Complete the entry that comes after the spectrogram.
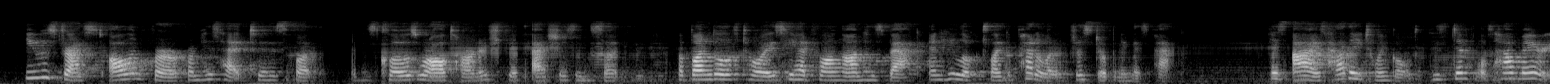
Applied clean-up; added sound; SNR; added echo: neural separator model SepFormer DNS4.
